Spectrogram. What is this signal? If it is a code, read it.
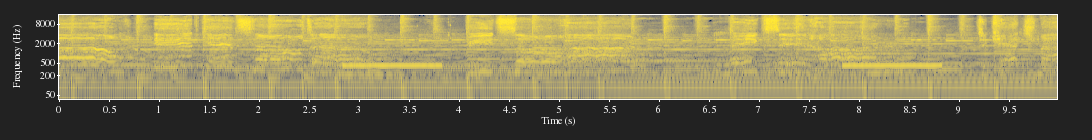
Ringback tone (Europe, 425 Hz), with noise.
